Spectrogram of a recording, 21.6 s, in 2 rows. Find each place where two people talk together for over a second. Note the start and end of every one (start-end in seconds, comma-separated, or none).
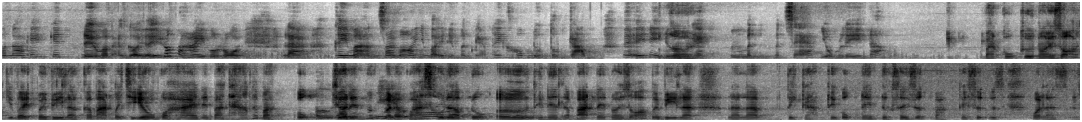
13.9-15.2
